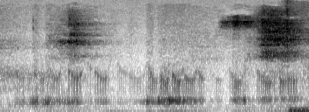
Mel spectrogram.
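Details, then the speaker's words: Soft, squeaky gurgles and low rumbling in a quiet room, ending in a brief bump: an adult's ordinary stomach rumbling (borborygmi). "Ooh, [snorts] that's my tummy. Hope you can't hear that. Rumbling away there. It's probably not good of me to pick a time of day where my tummy will be vocal."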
